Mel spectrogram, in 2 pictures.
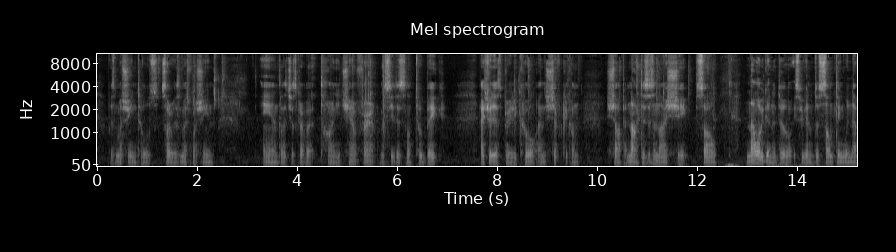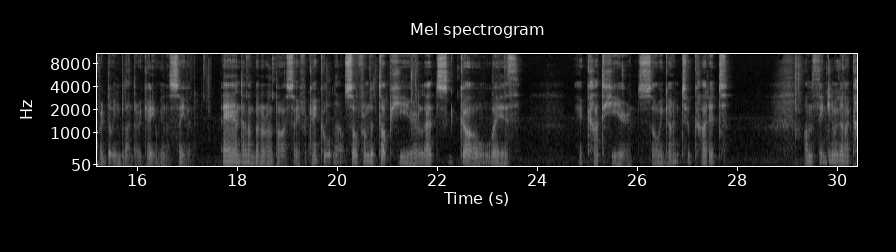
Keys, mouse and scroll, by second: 0.1 alt+click, 0.8 alt+middle click, 1.4 shift+middle click, 2.0 ctrl+b, 3.1 middle click, 3.9 click, 4.5 shift+middle click, 5.1 alt+x, 5.4-5.9 middle drag, 5.9 Tab, 8.0 q, 8.8 click, 9.3-10.1 ctrl+shift+middle drag, 11.3 KP_5, 11.8 shift+middle drag, 16.8 shift+middle drag, 17.4 1, 17.8 click, 18.2 click, 18.9 middle drag, 20.2 shift+middle drag, 21.1 d, 22.0 click, 22.9 shift+middle click, 28.9 d, 29.7 click, 30.0 click.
